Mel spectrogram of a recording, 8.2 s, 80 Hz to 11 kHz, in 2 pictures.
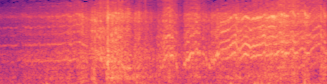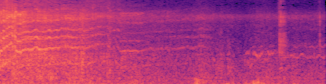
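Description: Kyosho Optima RC buggy's Dynamite 15-turn 540 brushed electric motor and drivetrain whining as the car speeds past on dirt, the pitch wavering up and down with the throttle. The whine swells as the car comes close, then fades as it drives away.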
